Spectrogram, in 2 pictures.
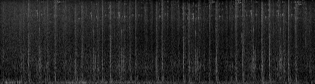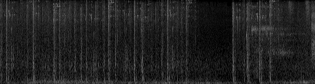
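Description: Horse hooves clip-clop steadily in the video game Skyrim near Whiterun, a dense continuous rhythm of hoof strikes heard close and loud throughout, with a brief pause near the end.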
